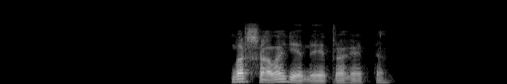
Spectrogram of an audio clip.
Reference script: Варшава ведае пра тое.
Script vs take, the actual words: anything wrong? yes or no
yes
